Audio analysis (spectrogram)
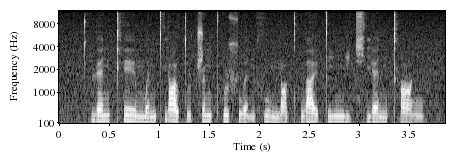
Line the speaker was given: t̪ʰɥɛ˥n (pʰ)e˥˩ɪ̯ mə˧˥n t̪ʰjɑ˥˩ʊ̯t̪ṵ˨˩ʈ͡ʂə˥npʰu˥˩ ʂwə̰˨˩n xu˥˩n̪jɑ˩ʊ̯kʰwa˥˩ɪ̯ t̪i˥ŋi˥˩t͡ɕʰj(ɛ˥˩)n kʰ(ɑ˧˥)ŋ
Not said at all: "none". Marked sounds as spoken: kʰ, ɛ˥, ɑ˥˩

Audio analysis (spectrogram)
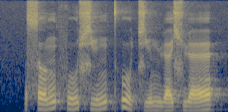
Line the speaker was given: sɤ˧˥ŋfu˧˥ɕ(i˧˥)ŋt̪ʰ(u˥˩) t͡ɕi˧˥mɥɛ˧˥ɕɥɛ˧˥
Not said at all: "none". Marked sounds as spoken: i˧˥, u˥˩

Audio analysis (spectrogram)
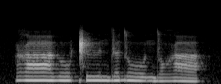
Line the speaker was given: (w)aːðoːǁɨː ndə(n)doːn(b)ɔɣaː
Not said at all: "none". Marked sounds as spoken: ɣ, none, d

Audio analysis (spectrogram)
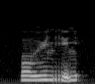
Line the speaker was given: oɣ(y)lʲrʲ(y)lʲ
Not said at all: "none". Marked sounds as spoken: y, e

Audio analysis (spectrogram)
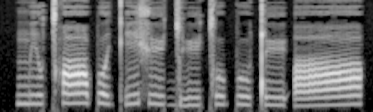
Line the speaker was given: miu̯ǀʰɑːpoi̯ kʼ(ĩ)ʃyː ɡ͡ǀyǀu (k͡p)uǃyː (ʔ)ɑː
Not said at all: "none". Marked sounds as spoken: i, p, ʔ

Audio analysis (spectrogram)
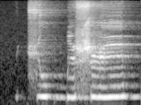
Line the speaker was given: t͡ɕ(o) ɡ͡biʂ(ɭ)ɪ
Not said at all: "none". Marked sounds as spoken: u, ɭ

